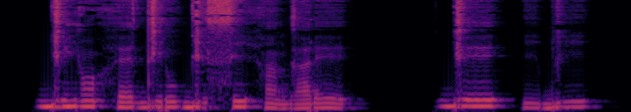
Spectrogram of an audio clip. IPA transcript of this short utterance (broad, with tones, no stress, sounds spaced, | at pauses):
ɡ i˦ j ɔ̃˦ h ɛ˧ d i˧ ɾ u˧ ɡ i˨ s i˧ h ã˨ ɡ a˨˦ ɾ e˦˨ | ɡ e˦ | i˨ b i˧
